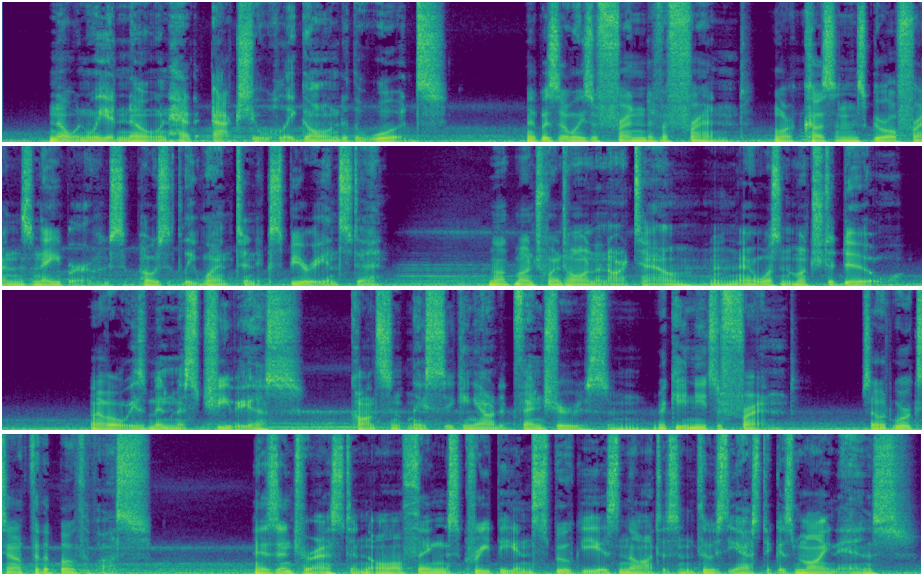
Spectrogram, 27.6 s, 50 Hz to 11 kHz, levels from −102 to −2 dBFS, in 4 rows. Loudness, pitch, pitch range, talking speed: -20 LUFS, 90 Hz, 80-105 Hz, 175 wpm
